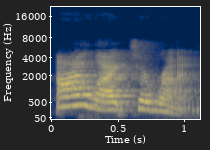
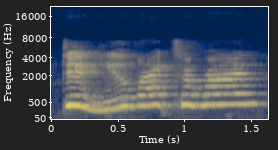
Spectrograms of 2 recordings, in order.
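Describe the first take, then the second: First: "I" leads, "run" falls away; statement tune. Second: Slow, high-pitched question climbing on "run"; question tune. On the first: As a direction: read "I like to run" as a statement with a falling end. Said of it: "ends with a period". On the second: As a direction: ask "Do you like to run?" slowly, lifting "run". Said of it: "This type of sentence is a question". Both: Shown as a demonstration.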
